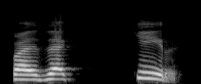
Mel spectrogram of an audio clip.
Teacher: فذکر، ف زبر کو زیادہ نہیں کھینچنا، ذال نرمی سے ادا کرتے ہوئے ذال کی زبر کو کاف سے جوڑنا ہے اور کاف باریک پڑھا جائے گا، قوف کی طرح پر نہیں پڑھنا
